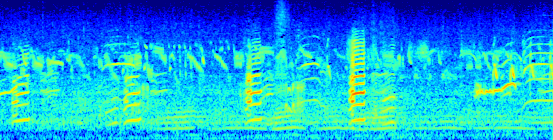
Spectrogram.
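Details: Several Ruddy shelducks (Tadorna ferruginea) give loud, nasal, goose-like honks in bursts of two or three, calling over one another.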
